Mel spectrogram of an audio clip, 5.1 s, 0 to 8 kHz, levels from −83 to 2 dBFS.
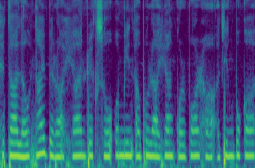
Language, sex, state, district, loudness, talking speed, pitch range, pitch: Mizo, female, Mizoram, Aizawl, -18 LUFS, 200 wpm, 215-230 Hz, 225 Hz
